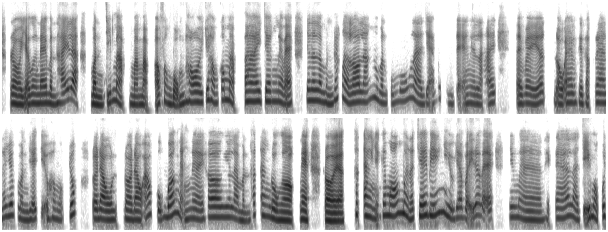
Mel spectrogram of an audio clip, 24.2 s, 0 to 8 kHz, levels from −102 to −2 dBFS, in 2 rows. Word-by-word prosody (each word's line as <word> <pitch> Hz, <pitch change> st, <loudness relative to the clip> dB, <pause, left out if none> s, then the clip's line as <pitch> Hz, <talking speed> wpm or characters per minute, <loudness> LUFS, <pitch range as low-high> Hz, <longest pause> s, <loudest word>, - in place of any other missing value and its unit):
Rồi 185 Hz, -3 st, +4 dB
dạo 180 Hz, -, +2 dB
gần 200 Hz, 0 st, +1 dB
đây 200 Hz, +1 st, +3 dB
mình 190 Hz, -3 st, 0 dB
thấy 225 Hz, +6 st, -1 dB
là 265 Hz, -2 st, +2 dB, 0.3 s
mình 180 Hz, -3 st, +4 dB
chỉ 210 Hz, -, -2 dB
mập 250 Hz, 0 st, 0 dB
mà 175 Hz, -3 st, 0 dB
mập 170 Hz, -1 st, +1 dB
ở 185 Hz, -, +2 dB
phần 195 Hz, -2 st, -3 dB
bụng 175 Hz, +3 st, +1 dB
thôi 225 Hz, -1 st, +2 dB
chứ 270 Hz, -, 0 dB
hông 240 Hz, -6 st, -2 dB
có 265 Hz, +4 st, -3 dB
mập 265 Hz, -2 st, -1 dB, 0.2 s
tay 240 Hz, +1 st, +2 dB
chân 240 Hz, -1 st, -1 dB
nè 225 Hz, -3 st, -2 dB
bạn, 190 Hz, -, +1 dB, 0.3 s
cho 260 Hz, -, -1 dB
nên 255 Hz, 0 st, +1 dB
là 245 Hz, -, +1 dB
mình 205 Hz, -5 st, -2 dB
rất 285 Hz, +9 st, -6 dB
là 260 Hz, -6 st, 0 dB
lo 215 Hz, +3 st, +2 dB
lắng 230 Hz, +2 st, -4 dB
và 295 Hz, -, -4 dB
mình 200 Hz, -, -8 dB
cũng 200 Hz, +4 st, -12 dB
muốn 245 Hz, +4 st, -8 dB
là 260 Hz, -9 st, -3 dB
giảm 190 Hz, -, -6 dB
cái 295 Hz, -, -18 dB
tình 190 Hz, -1 st, -11 dB
trạng 190 Hz, +1 st, -6 dB
này 195 Hz, -1 st, -5 dB
lại. 190 Hz, +3 st, -4 dB, 0.4 s
Tại 195 Hz, -, -1 dB
vì 190 Hz, -2 st, -1 dB
á 220 Hz, +4 st, -1 dB, 0.2 s
đồ 180 Hz, -2 st, 0 dB
ăn 210 Hz, +3 st, -2 dB
thì 195 Hz, -, -2 dB
thật -, -, -6 dB
ra 210 Hz, -1 st, -2 dB
nó 220 Hz, +4 st, -4 dB
giúp 275 Hz, +3 st, +1 dB
mình 190 Hz, -3 st, -2 dB
dễ 190 Hz, +1 st, 0 dB
chịu -, -, -5 dB
hơn 215 Hz, 0 st, -5 dB
một 190 Hz, -, -7 dB
chút, 295 Hz, +3 st, +2 dB, 0.3 s
rồi 210 Hz, 0 st, +2 dB
đầu 195 Hz, -2 st, +4 dB, 0.2 s
rồi 200 Hz, -2 st, +2 dB
đầu 190 Hz, -1 st, +3 dB
óc 290 Hz, +10 st, -1 dB
cũng 200 Hz, +5 st, -3 dB
bớt 270 Hz, +6 st, +4 dB
nặng 215 Hz, -, -3 dB
nề 205 Hz, -3 st, -2 dB
hơn 245 Hz, 0 st, +4 dB
như 245 Hz, 0 st, -1 dB
là 220 Hz, -4 st, -3 dB
mình 170 Hz, -2 st, -4 dB
thích 290 Hz, -, -6 dB
ăn 270 Hz, -3 st, -2 dB
đồ 210 Hz, -4 st, +4 dB
ngọt 180 Hz, -2 st, +6 dB
nè, 200 Hz, -2 st, +6 dB, 0.3 s
rồi, 170 Hz, -2 st, +9 dB
à, 165 Hz, 0 st, +7 dB, 0.2 s
thích 300 Hz, -, 0 dB
ăn 265 Hz, -4 st, +2 dB
những 235 Hz, -, -5 dB
cái 280 Hz, 0 st, +1 dB
món 280 Hz, +4 st, +3 dB
mà 310 Hz, -5 st, +3 dB
nó 200 Hz, -, +1 dB
chế 270 Hz, +1 st, +4 dB
biến 285 Hz, +1 st, +2 dB
nhiều 235 Hz, -8 st, -1 dB
gia 230 Hz, +2 st, -2 dB
vị 210 Hz, -3 st, -2 dB
đó 285 Hz, +1 st, -1 dB
bạn. 200 Hz, -, -1 dB, 0.3 s
Nhưng 245 Hz, 0 st, -4 dB
mà 190 Hz, -5 st, -2 dB
thiệt 190 Hz, -, -11 dB
ra 225 Hz, 0 st, -3 dB
á 260 Hz, -, -1 dB
là 245 Hz, -7 st, -2 dB
chỉ 220 Hz, -, +3 dB
một 240 Hz, -4 st, +1 dB
ít 255 Hz, -, +1 dB
215 Hz, 255 wpm, -24 LUFS, 190-250 Hz, 0.4 s, rồi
